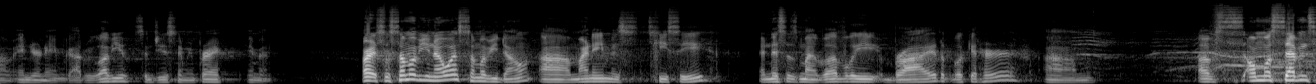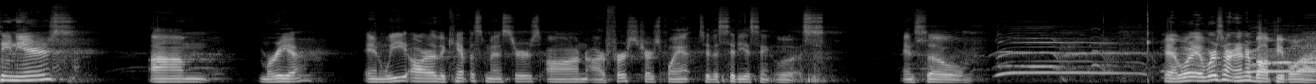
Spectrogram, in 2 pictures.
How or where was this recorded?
large echoing room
